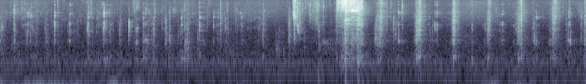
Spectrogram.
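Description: Close-miked eating sounds of boiled pork belly wrapped in sour kimchi being bitten and chewed: many small wet clicks of chewing, with one louder bite about four and a half seconds in as the wrap goes into the mouth.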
